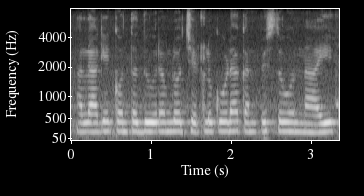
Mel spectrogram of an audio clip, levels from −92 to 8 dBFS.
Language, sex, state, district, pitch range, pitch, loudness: Telugu, female, Telangana, Mahabubabad, 205-215 Hz, 210 Hz, -14 LUFS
